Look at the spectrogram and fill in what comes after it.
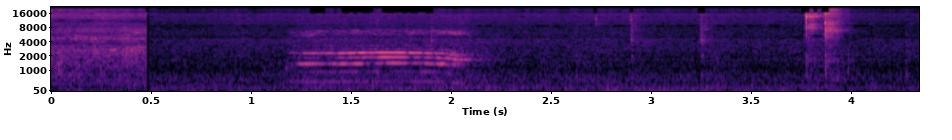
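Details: Rescued pet cat talking at night, giving one drawn-out, steady meow with a slight fall at the end, over a constant low hum and a few soft clicks.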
